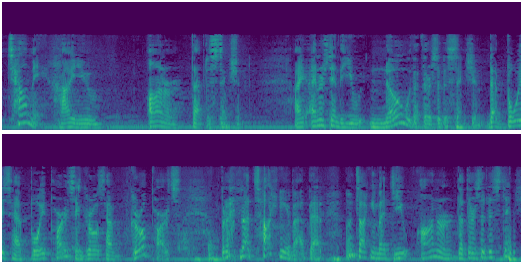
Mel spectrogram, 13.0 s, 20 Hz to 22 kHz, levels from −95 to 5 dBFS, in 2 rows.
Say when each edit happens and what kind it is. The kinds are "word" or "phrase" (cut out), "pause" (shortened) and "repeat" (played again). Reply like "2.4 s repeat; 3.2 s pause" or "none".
none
